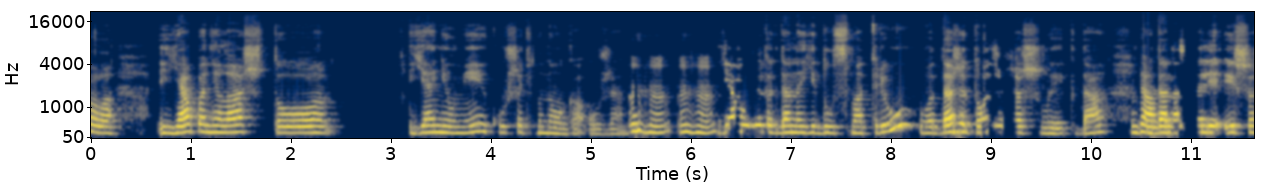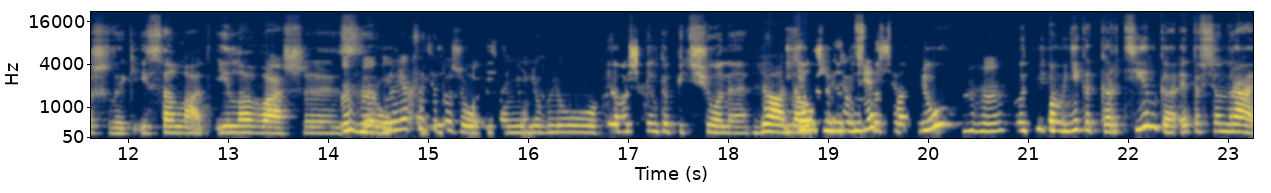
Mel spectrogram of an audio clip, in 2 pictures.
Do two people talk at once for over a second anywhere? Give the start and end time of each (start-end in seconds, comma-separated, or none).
14.1-16.0, 18.2-19.8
